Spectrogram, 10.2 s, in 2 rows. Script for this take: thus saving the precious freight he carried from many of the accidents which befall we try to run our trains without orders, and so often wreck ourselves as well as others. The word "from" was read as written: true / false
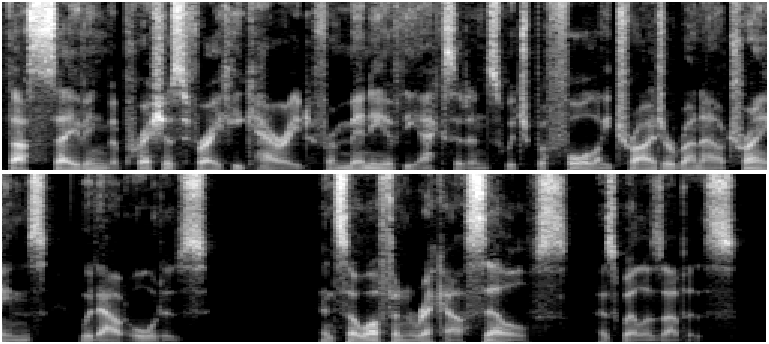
true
